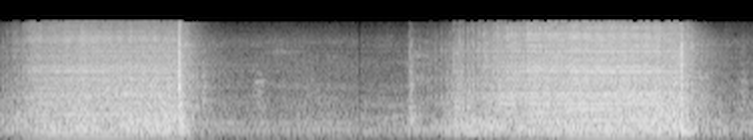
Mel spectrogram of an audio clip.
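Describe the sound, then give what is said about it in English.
A sewing machine runs in a small sewing shop on a narrow residential street in Rio, in two steady whirring stretches with a brief pause between them. “Quality that's a trademark at Alan Roberto Lima's small sewing shop. It's located on a narrow residential street in a rough-and-tumble neighborhood, one far from Rio's glitz.”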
